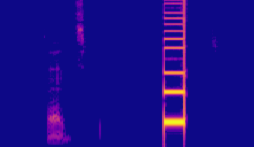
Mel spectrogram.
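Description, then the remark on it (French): A short burst of speech is followed by a single loud, steady electronic beep lasting about a fifth of a second, sharp-edged, then silence. The beep was caused by a small technical problem. “Bon, on s'excuse euh, aux auditeurs, vous venez d'entendre un bip.”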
